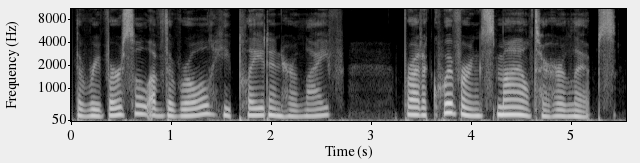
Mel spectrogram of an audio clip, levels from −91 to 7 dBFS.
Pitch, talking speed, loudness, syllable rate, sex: 195 Hz, 185 wpm, -18 LUFS, 4.5 syllables/s, female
